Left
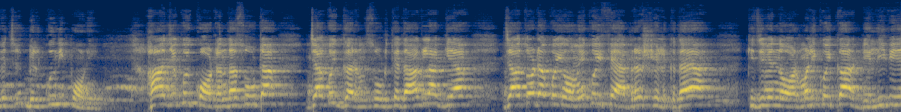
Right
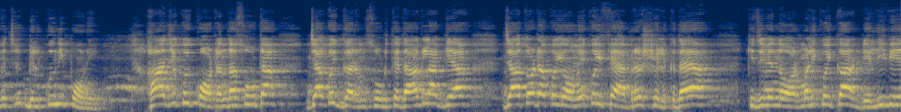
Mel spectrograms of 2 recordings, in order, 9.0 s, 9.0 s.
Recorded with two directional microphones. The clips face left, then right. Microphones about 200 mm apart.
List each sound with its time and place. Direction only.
0.0 s a woman's voice: 15° right (ahead or behind)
